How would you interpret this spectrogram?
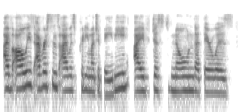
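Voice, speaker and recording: A woman's voice: medium pitch, steady tone, normal speed, bright, forceful tone, lo-fi sound. A woman in her thirties from Canada, a guest channeler talking in a rambling, earnest way with many fillers on a webinar. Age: 30s. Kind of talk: casual webinar chat.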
